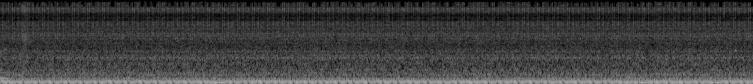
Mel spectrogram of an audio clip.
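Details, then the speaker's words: Ford F-150 at steady idle with heated seats, blower and headlights switched on after field and communication wires were replaced: faint high whistle from the alternator, charging and holding normally under electrical load. "you hear the little bit of whistle in that alternator it's working but it's holding"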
